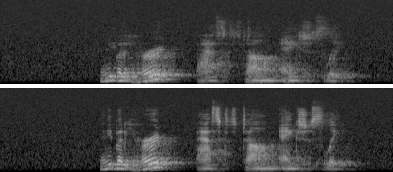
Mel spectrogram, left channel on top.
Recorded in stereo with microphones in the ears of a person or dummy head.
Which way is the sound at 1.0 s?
60° right (ahead or behind).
